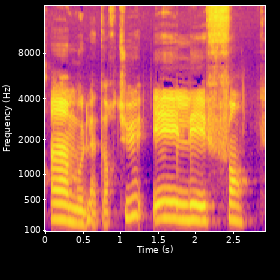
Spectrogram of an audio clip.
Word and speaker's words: éléphant: Je fais taper trois syllabes, première et, deuxième les, et la dernière, la plus dure, fan. Le son F, P, H comme dans phare, le son en, AN comme dans volant, et le T qui est muet.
